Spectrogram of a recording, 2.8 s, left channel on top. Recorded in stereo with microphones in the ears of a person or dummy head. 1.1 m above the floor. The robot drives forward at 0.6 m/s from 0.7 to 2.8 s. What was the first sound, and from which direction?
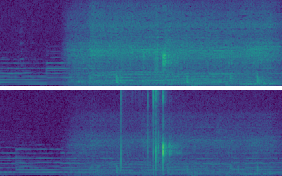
A pop, 55° right (ahead or behind).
